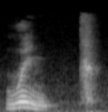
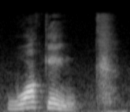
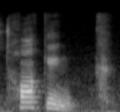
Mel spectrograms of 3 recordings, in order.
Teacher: the bad habit of adding a K release sound, k, k, like that, after an NG ending. For example, in the word ring, it becomes ring, k.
